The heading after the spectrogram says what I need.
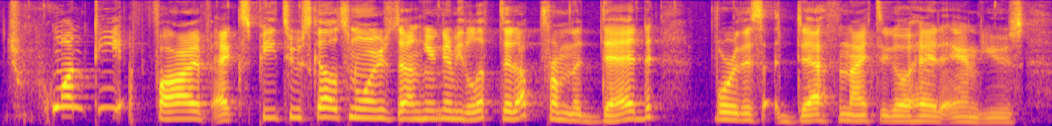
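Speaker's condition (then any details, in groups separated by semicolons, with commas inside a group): No condition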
